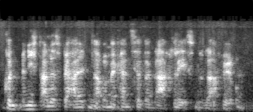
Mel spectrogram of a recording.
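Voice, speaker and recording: A man's voice: lowish voice, fast talker, sharp tone, slight background noise. A man in his seventies with a Swabian accent, introducing himself as a guest over a video call with dry humor. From Stuttgart, Germany. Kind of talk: relaxed self-introduction with dry jokes.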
